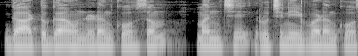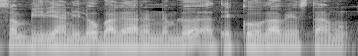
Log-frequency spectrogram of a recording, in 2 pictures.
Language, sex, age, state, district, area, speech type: Telugu, male, 18-30, Telangana, Yadadri Bhuvanagiri, urban, spontaneous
